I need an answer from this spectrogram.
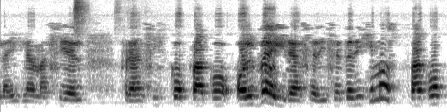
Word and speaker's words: Oliveira: ¿Olveira es tu apellido?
